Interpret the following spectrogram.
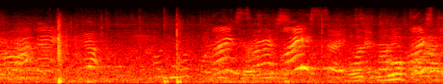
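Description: Girls' voices calling and shouting during soccer play, several overlapping, loudest about halfway through. Two sharp knocks cut through, about half a second in and just before two seconds.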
